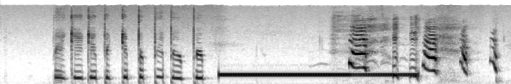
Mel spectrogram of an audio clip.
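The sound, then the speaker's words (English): A quick run of about nine short, evenly spaced beeps like keys being dialed, then a steady, unbroken telephone tone for two seconds. A voice starts talking over the end of the tone. “Go ahead and give him a call.”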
